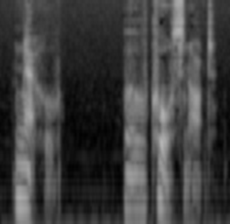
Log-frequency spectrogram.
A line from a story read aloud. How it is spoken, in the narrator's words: Roger muttered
